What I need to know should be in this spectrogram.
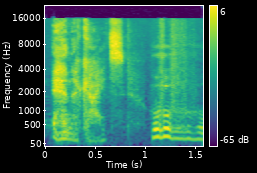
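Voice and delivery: hushed, low name and whispered ooh; dreaded name. Acted. Israelites shuddering at the giants' name, hushed. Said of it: "it would have been like".

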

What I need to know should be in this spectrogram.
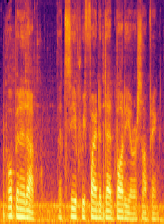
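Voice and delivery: low, soft spooky voice; hushed. Real, not acted. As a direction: keep it hushed and eerie. Spooky lamp mood, hushed.

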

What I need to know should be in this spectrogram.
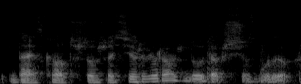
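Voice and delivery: ordinary delivery

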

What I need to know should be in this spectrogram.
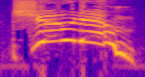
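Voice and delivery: high, urgent cry; frantic shout. Real, not acted. Gamer orders teammate to fire, frantic high shout.

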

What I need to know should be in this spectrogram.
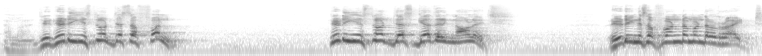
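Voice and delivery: very slow, emphatic English slogan; measured oratory, drawing out each phrase; slogan declamation. Acted. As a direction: deliver each line slowly, like a proclamation. Recites reading slogans in English.

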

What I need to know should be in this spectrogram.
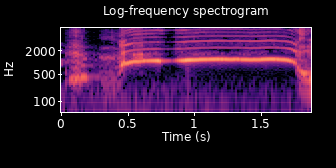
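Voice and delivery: very high, loud screaming for mommy; panicked shout. Retold or imitated. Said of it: "I was like".

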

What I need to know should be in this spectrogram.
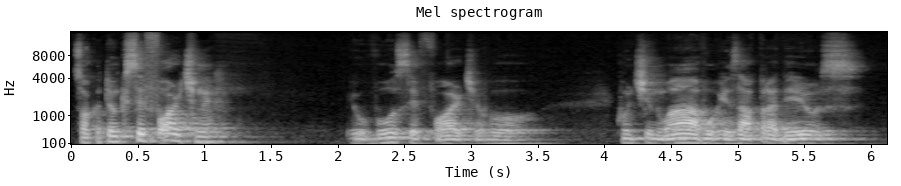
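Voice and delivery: loud, insistent self-persuasion; loud and desperate, slowing in places; desperate resolve. Acted. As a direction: force out the resolve at full voice. Forcing themself to be strong, acted.

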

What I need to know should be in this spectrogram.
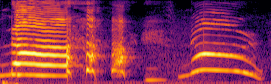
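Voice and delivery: high, loud, drawn-out no with laughter; laughing wail. Real, not acted. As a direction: wail in disbelief, breaking into laughter. Loses at the last count.

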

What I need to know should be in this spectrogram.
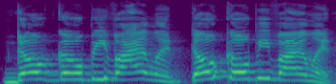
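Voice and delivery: high, loud pleading to a stubborn hero; high-pitched fan begging Kratos to stay; pleading mock protest. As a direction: beg him not to go, hammed-up. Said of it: "we spent so much time going".

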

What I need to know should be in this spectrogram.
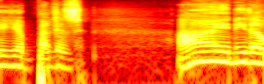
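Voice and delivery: ordinary delivery

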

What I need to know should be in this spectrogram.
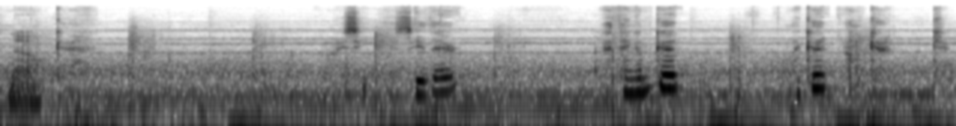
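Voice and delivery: tense hushed whisper. Real, not acted. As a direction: whisper so the monster won't hear. Hiding from monster, whispering.

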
